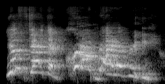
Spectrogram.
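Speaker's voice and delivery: high, loud angry yell; startled yell. Retold or imitated. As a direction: blurt it out at her, startled. Woman yells after being hit.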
